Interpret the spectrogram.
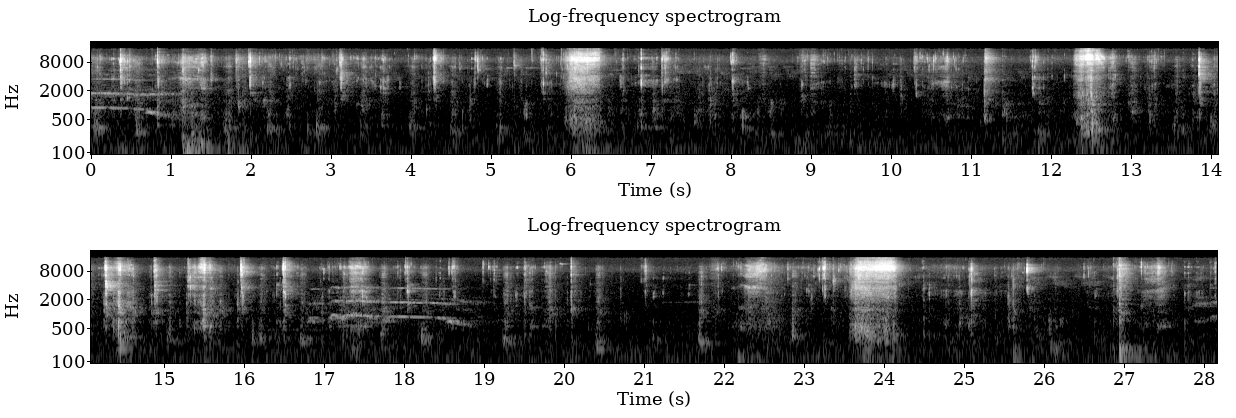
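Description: Close-miked eating of rice and leafy saag by hand: chewing, wet mouth clicks and smacks, with a few louder slurping smacks. A rooster crows in the background at the start, again a little past the middle and at the very end.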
